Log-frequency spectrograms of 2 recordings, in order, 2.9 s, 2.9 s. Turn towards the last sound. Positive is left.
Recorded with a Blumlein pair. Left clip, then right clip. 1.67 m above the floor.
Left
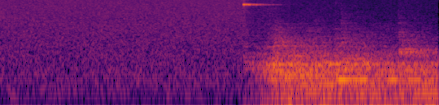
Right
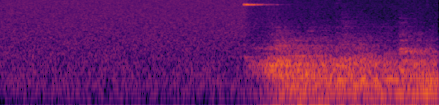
turn(degrees=65)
